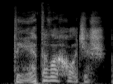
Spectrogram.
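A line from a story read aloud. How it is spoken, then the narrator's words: Furious hiss. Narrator (Russian): прошипел он в ярости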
